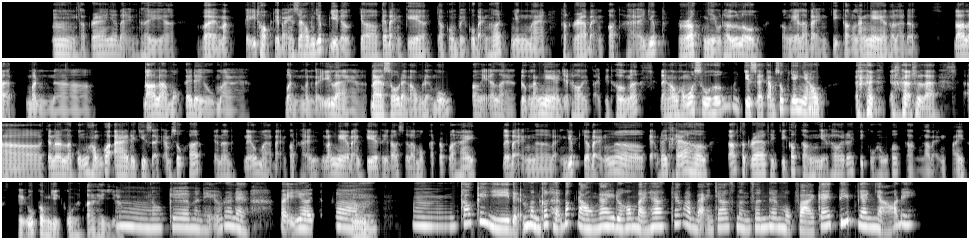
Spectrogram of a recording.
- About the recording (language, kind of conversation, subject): Vietnamese, advice, Tôi cảm thấy xa cách và không còn gần gũi với người yêu, tôi nên làm gì?
- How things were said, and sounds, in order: other background noise; tapping; laugh; laughing while speaking: "cho nên là"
